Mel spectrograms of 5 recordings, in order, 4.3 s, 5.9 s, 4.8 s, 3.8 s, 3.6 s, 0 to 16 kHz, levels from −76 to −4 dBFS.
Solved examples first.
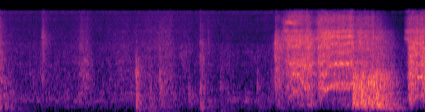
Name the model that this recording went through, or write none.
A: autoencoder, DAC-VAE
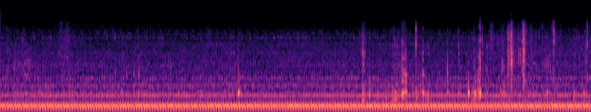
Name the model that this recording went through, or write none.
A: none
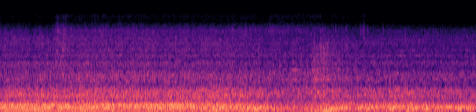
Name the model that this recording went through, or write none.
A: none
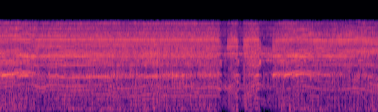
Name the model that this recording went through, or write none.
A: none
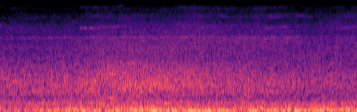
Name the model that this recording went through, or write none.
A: none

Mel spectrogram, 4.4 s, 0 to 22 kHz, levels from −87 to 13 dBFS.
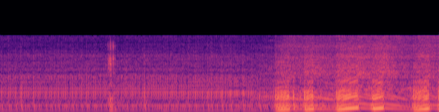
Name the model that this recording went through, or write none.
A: none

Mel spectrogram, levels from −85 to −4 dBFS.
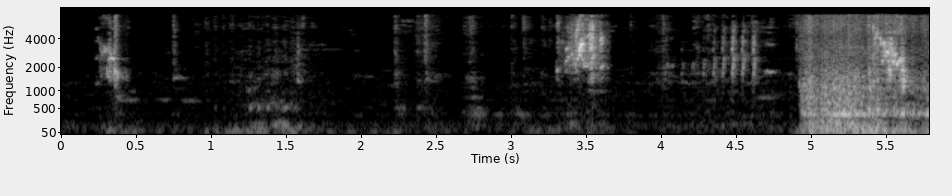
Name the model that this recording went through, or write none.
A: none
